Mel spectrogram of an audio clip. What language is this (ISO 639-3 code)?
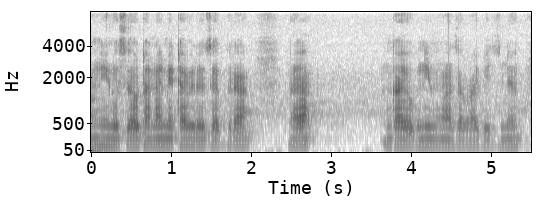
brx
